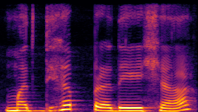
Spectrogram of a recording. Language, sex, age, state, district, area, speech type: Kannada, female, 30-45, Karnataka, Chikkaballapur, urban, spontaneous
